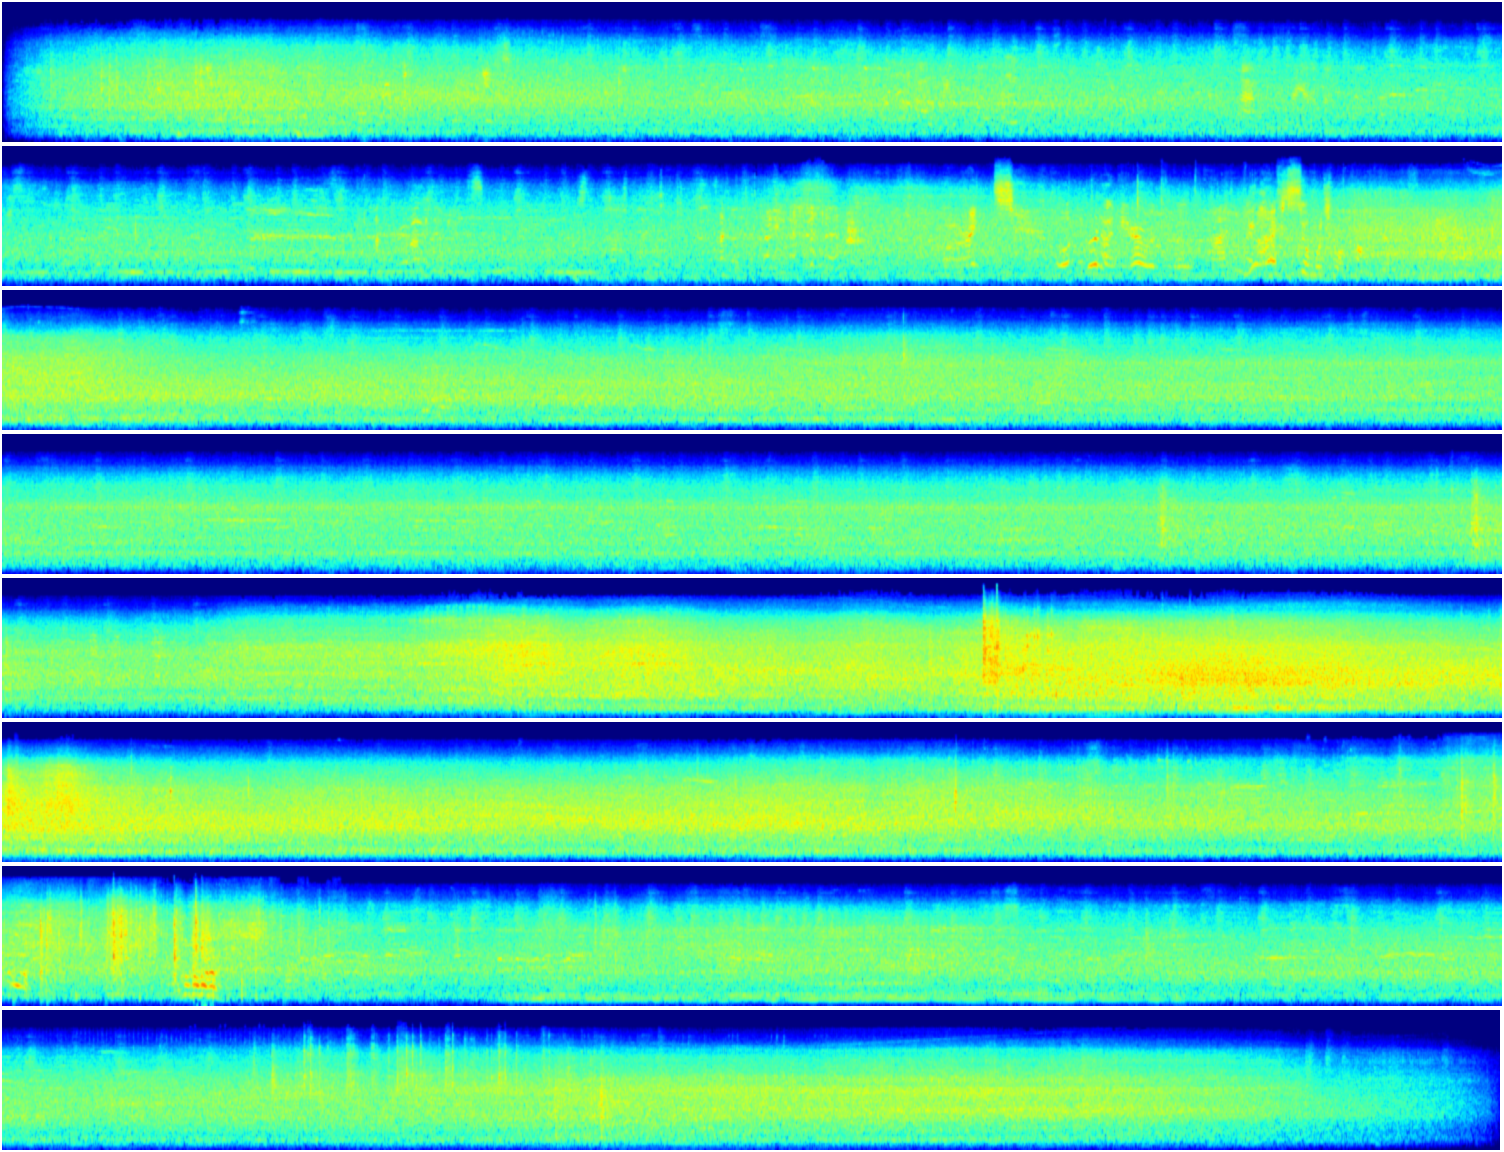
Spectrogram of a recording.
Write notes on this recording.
Recording of the top of the alleyway where there is some bar music being played, some pedestrians walking and chatting, vehicles passing in the background, and an instance of bicyclists riding through.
